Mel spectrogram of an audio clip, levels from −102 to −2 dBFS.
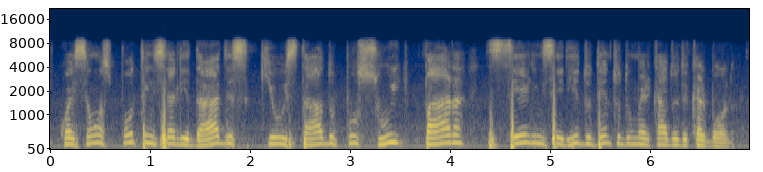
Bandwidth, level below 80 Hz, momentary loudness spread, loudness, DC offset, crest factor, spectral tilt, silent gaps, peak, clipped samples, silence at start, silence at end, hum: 9.2 kHz; -46 dBFS; 6 LU; -22 LUFS; under 0.1%; 18 dB; -5.5 dB/octave; none; -4 dBFS; under 0.1%; 0.1 s; 0.15 s; none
